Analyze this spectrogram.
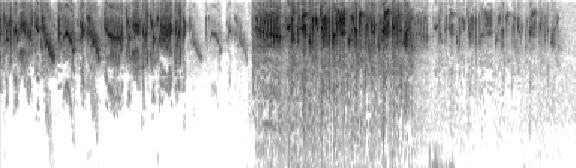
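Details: Country-style serin song in a forest, meant for young birds to copy during moult: a high jangling phrase, a short lull, then a louder, denser burst of fizzy chirps that fades to softer twittering.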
